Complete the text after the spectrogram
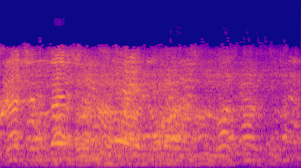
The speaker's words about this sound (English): Jubilantly, Perry White, Jimmy Olsen, employees of the Daily Planet, and spectators crowd around Lois, congratulating her on her complete vindication as Superman and Robin slip from the courtroom.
